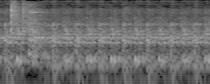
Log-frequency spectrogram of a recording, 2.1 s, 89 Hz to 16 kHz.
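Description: Electronic dance track at about 127 BPM being loop-rolled in the DJ Player app: a short slice of the beat stutters, repeating about four times a second.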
